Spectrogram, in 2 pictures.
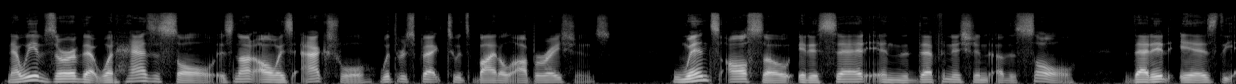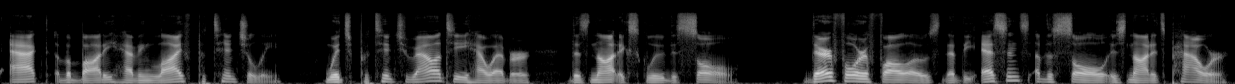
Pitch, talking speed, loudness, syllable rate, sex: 110 Hz, 150 wpm, -22 LUFS, 4.4 syllables/s, male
